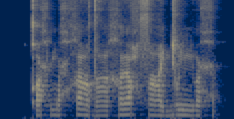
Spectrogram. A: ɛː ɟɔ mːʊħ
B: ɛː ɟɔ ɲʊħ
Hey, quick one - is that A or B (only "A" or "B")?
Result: B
